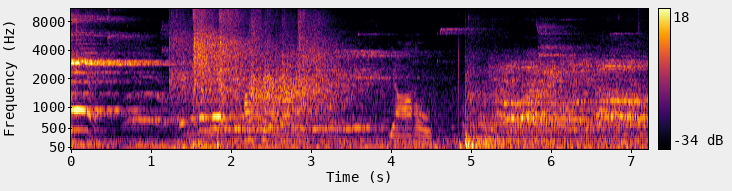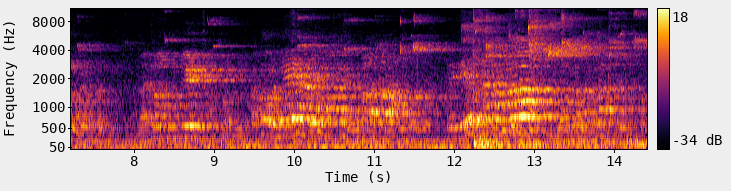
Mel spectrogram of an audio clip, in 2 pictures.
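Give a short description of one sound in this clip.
Basketball shoes squeak on a hardwood floor in a large echoing hall.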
